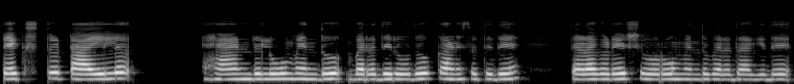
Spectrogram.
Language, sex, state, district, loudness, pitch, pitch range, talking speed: Kannada, female, Karnataka, Bidar, -15 LUFS, 245 Hz, 240-255 Hz, 85 wpm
